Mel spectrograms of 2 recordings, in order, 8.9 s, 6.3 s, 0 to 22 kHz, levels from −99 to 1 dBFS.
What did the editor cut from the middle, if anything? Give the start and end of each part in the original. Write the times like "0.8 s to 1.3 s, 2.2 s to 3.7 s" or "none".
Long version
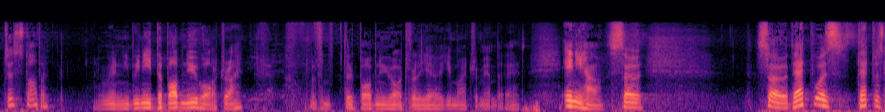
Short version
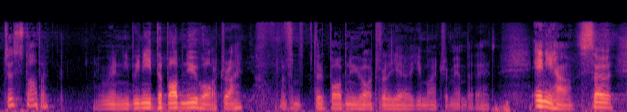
2.5 s to 2.8 s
